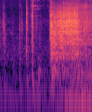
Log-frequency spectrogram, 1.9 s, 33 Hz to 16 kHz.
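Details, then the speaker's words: 1995 Daihatsu Hijet S110P EFI, automatic, started before A/C recharge: about a second of cranking then fires straight into steady bright idle, fan belts with no squeal; normal start and idle. "it up foreign starts up nice and easy super smooth fan belts running without a problem"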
